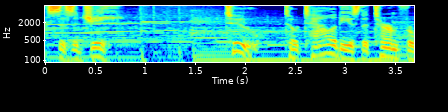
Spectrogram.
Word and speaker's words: syzygy: means yolk together and it's pronounced like sizzy G totality is the term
